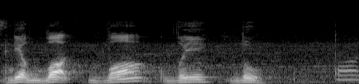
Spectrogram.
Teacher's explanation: makharijul hurufnya di pipi atau di gigi geraham sebelah kanan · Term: dad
